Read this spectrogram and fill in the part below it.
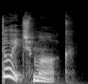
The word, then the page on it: deutschmark: British English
